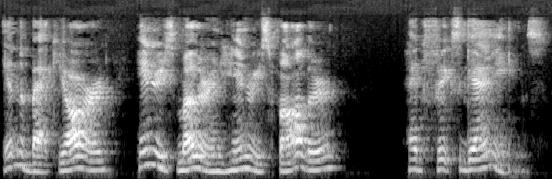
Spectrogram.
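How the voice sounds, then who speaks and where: A woman reading picture books aloud to young children as a storyteller, with deliberate, simple phrasing. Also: lowish voice, lively intonation. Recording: roomy, echoey, dull lo-fi sound.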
